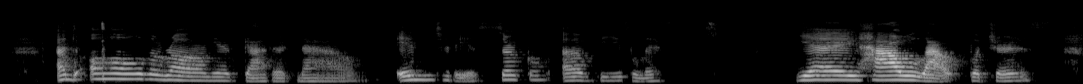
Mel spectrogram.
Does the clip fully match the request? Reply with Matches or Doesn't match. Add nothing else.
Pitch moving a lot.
Doesn't match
